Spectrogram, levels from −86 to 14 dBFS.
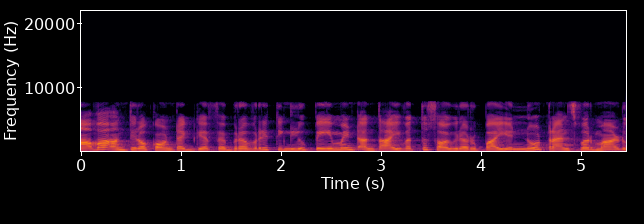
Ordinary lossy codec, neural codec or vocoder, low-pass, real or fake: none; none; none; real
